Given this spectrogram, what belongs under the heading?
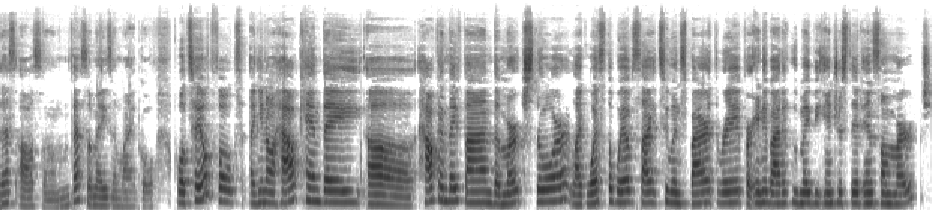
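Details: Adult woman speaking; typical speech.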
